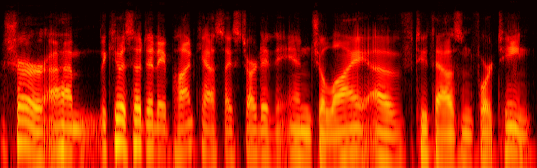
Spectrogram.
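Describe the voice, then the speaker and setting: A middle-aged or older man giving casual interview answers as a guest, halting and pausing mid-sentence. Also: fairly low pitch, fairly even intonation, creaky, fairly bright tone, no echo. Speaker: interview guest, ham radio podcaster. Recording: dull, lo-fi remote connection.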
